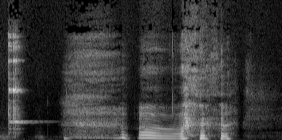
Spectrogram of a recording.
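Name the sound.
wine glasses clinking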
